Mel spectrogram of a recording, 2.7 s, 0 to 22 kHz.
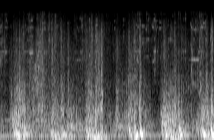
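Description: A horse galloping in the video game Battlefield 1, quick rhythmic hoofbeats thudding at close range and carrying on steadily throughout.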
